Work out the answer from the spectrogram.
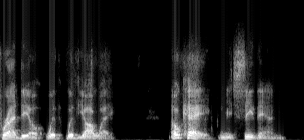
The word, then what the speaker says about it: Yahweh: Genesis 2:4 and it we think it's pronounced Yahweh we're not sure because the Jews would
